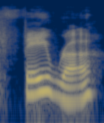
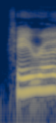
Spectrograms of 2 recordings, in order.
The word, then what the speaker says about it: Feyre: of 19 year old feyre i believe is how you say it even though it's spelled like fairy pharah who lives in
